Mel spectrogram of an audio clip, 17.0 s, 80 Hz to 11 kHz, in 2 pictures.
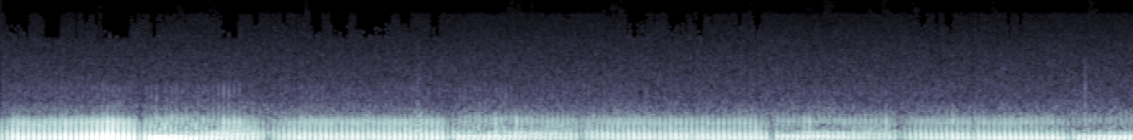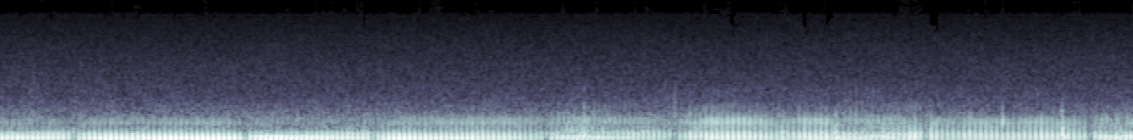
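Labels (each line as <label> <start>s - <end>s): A cat is purring. 0.0s - 17.0s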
